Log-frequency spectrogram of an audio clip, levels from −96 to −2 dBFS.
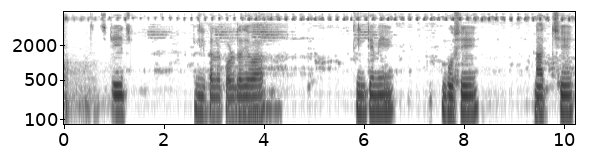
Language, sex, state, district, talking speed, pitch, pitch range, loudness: Bengali, male, West Bengal, Paschim Medinipur, 65 wpm, 150 Hz, 135-215 Hz, -33 LUFS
